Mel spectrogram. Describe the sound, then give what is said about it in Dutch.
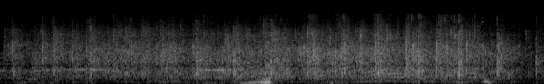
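A large church audience claps steadily and enthusiastically for Jesus for several seconds, a dense wash of applause with a few louder claps standing out. “Geef Jezus een goede applaus.”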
